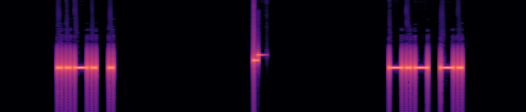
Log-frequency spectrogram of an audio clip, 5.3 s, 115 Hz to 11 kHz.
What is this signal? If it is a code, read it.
Morse code, heard as a keyed tone, about 28 wpm, 700 Hz. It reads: FE KN
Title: Top Two Letter Combinations in Words 28wpm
